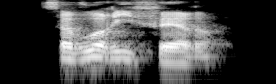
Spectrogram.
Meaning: to have a way with, to have a knack (for)
- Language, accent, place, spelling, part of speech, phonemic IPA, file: French, France, Lyon, savoir y faire, verb, /sa.vwa.ʁ‿i fɛʁ/, LL-Q150 (fra)-savoir y faire.wav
